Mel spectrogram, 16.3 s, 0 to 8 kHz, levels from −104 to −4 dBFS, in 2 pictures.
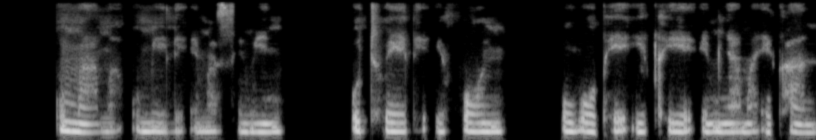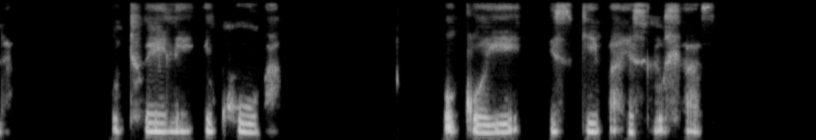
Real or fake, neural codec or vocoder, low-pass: fake; autoencoder, 48 kHz, 128 numbers a frame, DAC-VAE, trained on Japanese speech; 7.2 kHz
